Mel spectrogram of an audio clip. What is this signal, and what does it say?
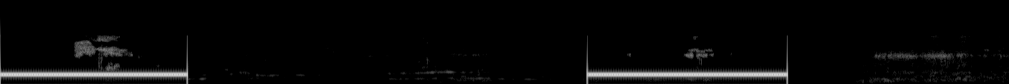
Ringback tone (North America), 440 + 480 Hz.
